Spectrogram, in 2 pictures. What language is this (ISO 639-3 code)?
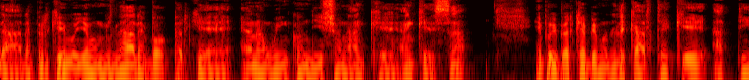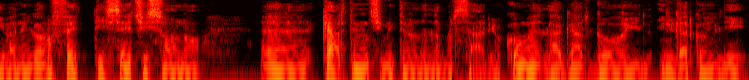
ita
